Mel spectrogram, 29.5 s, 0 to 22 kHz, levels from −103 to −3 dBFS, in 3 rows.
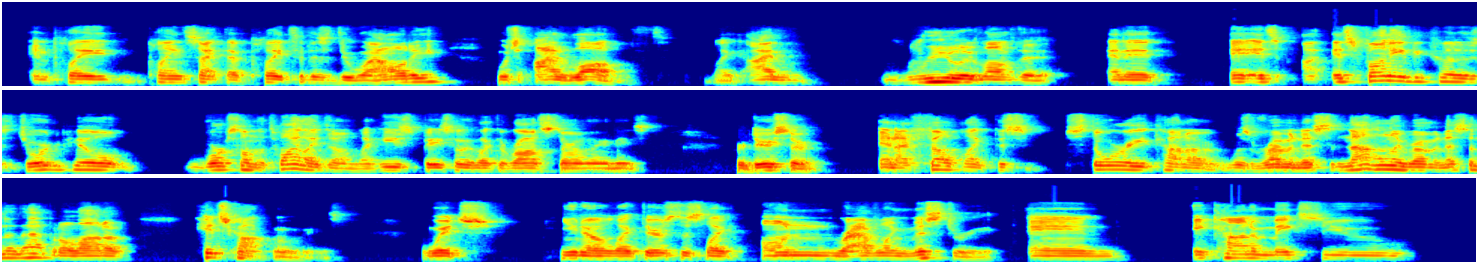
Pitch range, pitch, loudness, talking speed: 110-135 Hz, 120 Hz, -20 LUFS, 155 wpm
